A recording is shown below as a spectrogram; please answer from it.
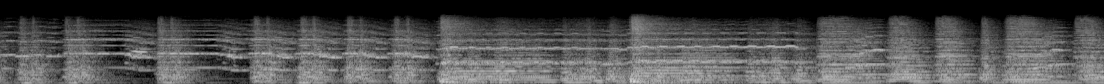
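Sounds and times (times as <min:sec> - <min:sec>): orchestral music: 0:00.0 - 0:11.0.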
